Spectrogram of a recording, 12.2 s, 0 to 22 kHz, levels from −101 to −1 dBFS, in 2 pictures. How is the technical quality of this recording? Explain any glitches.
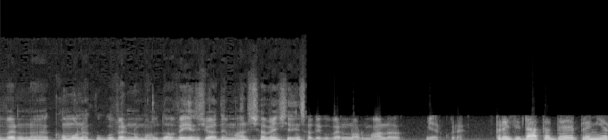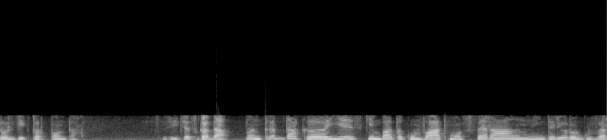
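The recording degrades partway through. From 3.04 s to the end the sound turns dull and boxy, with nothing above 3.8 kHz, drops about 5 dB in level, and gains a faint new background noise. This is likely an input switched to a poorer device. The simultaneous shift in tone, level and noise floor distinguishes it from a simple low-pass filter.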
